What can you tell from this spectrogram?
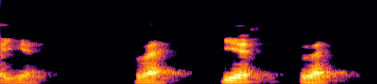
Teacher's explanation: लेकिन यह और वह ऐसे होते हैं जो कम संघर्ष के या बिना किसी संघर्ष के बोल दिए जाते हैं। आप बोल के देखिएगा, यह, वह, यह, वह, इतना ज्यादा संघर्ष नहीं करते। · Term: अर्धस्वर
